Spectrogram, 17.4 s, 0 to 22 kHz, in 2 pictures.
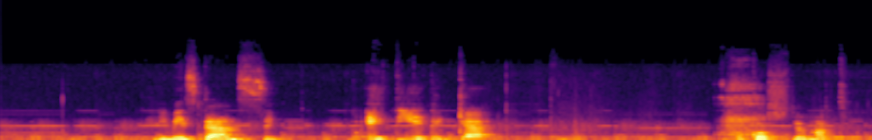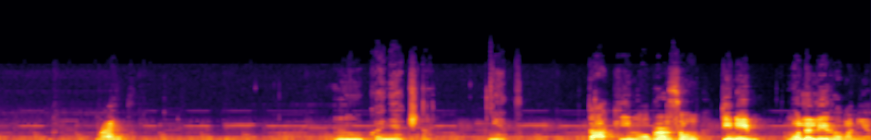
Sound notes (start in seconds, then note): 12.3 speaking in a foreign language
